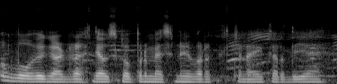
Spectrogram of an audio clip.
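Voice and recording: A man with a medium pitch talks at a moderate pace.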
